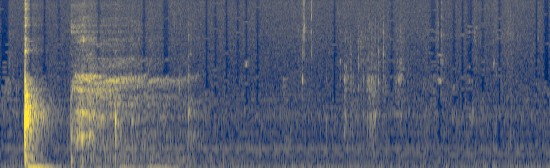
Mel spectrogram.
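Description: A coffee mug being handled during a tasting: one light knock near the start, then a brief soft sip of under a second, followed by quiet room tone.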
